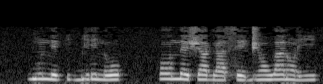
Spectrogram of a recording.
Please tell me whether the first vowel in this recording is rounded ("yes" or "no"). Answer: yes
